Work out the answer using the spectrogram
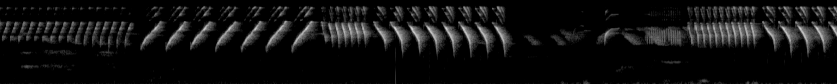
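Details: Canary song used for singing training: fast buzzy trills alternate with series of rising upswept notes, long rolling phrases, a short pause near five seconds, then another dense trill and sweeps.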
